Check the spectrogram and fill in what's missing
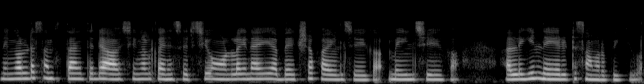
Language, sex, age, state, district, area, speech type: Malayalam, female, 30-45, Kerala, Kozhikode, urban, read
